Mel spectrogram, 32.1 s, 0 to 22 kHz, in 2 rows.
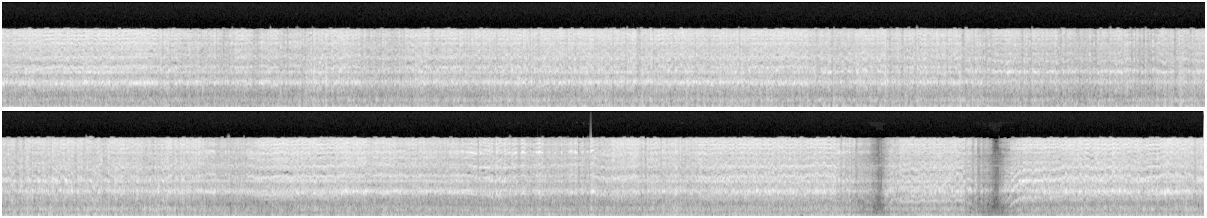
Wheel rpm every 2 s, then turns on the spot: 220, 230, 230, 240, 230, 230, 220, 200, 200, 230, 220, 230, 220, 160, 110, 180.
none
